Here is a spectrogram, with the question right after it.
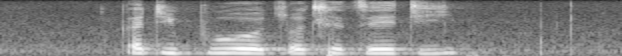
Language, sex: Tswana, female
